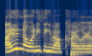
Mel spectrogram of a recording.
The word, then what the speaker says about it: Chyler: But you saying you thought her name was Chyla? Yeah. Somebody literally said, me too. I thought it was Chyler. And I literally was sitting there for the entire season 1 going, wow, Chyler did really good. That is so embarrassing.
